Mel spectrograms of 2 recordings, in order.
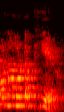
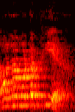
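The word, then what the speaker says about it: onomatopoeia: Difficult spelling है, इसका pronunciation भी डिफिकल्ट है। इसको बोलते हैं ओनोमोटोपिया। क्या बोलते हैं इसको? ओनोमोटोपिया।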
